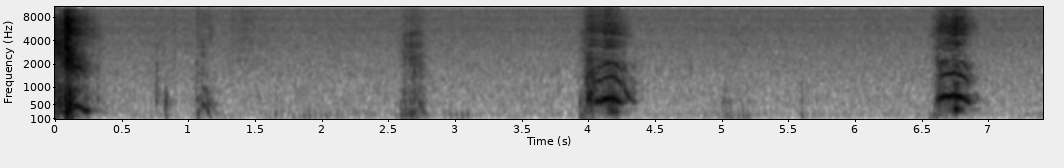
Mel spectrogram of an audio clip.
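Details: Male cat coughing a couple of times a day, otherwise normal behaviour, eating and playing; several sharp, harsh, hacking bursts with quieter catches between; cause unknown to owner.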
